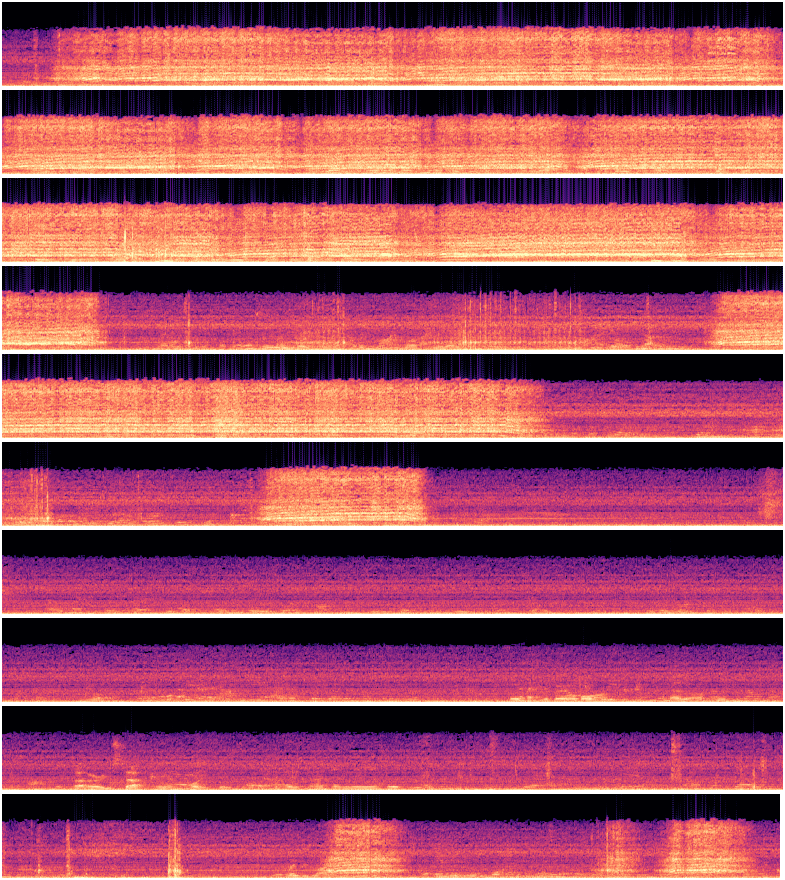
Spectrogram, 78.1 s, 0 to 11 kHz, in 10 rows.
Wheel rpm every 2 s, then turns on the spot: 20, 110, 110, 100, 90, 90, 100, 100, 110, 100, 100, 100, 40, 10, 10, 40, 110, 120, 60, 0, 0, 60, 0, 0, 0, 0, 0, 0, 0, 0, 0, 0, 0, 0, 0, 0, 0, 20, 20.
24-30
